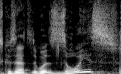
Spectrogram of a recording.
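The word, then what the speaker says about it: Zoës: Zoe's. – Okay. Zoe's. – Yeah. – That's rhymes with Rolls Royce.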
